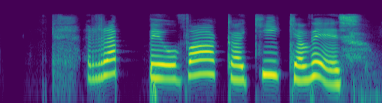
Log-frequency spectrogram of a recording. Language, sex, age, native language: Icelandic, female, 8, Icelandic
